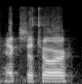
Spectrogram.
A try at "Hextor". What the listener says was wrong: You keep adding a vowel.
